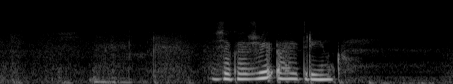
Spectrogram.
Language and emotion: Russian, neutral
